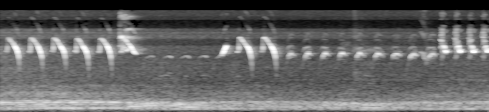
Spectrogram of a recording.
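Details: White-headed munia (Lonchura maja) chirping: high, thin chirps that slur downward in quick runs of about five, over a low steady rumble.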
